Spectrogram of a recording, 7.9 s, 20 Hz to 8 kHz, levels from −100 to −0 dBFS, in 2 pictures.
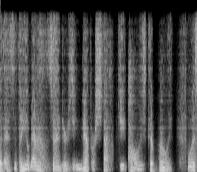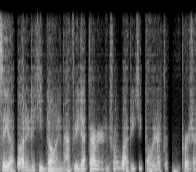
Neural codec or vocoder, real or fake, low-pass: codec, 44.1 kHz, 0.9 kbps, DAC; fake; 7.2 kHz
